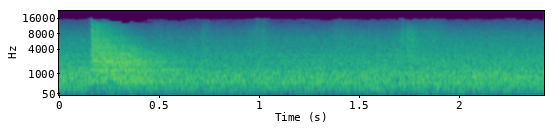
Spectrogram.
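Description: Steady, even background hiss, with a brief breathy rush just after the start.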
